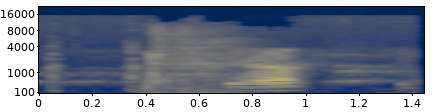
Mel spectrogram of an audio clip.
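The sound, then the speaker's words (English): A dog gives one drawn-out bark, a sharp onset that swells into a whiny, howling tone before cutting off, over a low steady background hum. “Where are you dogs at, man? What's going on with the dogs?”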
